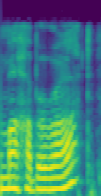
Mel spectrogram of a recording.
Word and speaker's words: Mahabharata: Arjuna, though at times I may slip up and say Mahabharata and Arjuna. In general, I will keep the A gone and say Mahabharat. Knowing this will help clarify for you why I pronounce these words the way I do in this video series. And also please understand that I've chosen the northern dialect because if you are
